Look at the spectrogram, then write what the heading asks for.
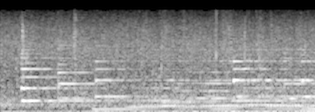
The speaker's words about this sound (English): All you can hear is the rustling sound of bamboo leaves brushed by gentle breezes outside of your window. Now listen carefully to the rustling sound.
